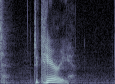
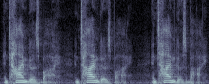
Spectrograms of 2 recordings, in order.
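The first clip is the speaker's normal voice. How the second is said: low and slow, each "time goes by" falling; weary slow repeat; slow repetition; 9 semitones lower, 5 dB quieter, slower than usual. Real, not acted. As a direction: let "time goes by" drag, lower and slower. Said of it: "repeated slow low phrase".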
